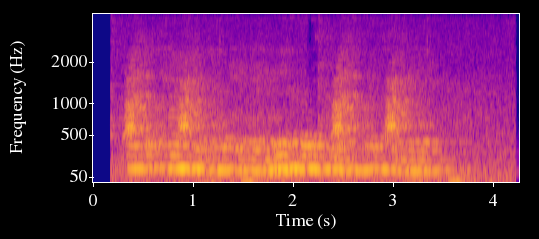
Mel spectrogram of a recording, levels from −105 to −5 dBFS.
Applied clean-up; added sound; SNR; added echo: none; Dog; 8 dB; reverberation time 1.3 s.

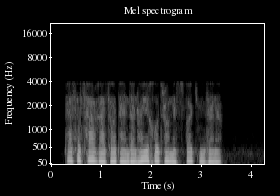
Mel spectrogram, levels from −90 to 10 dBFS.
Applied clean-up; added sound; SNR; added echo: none; none; none; none.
